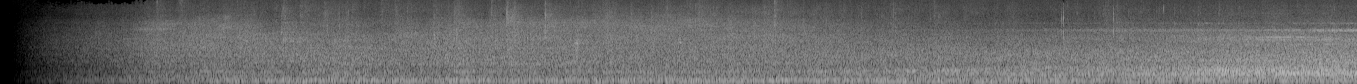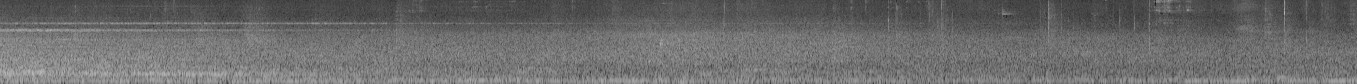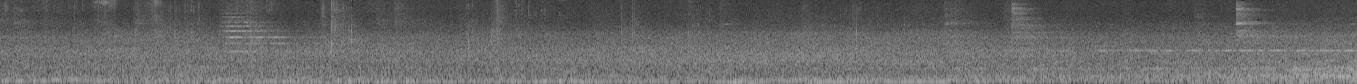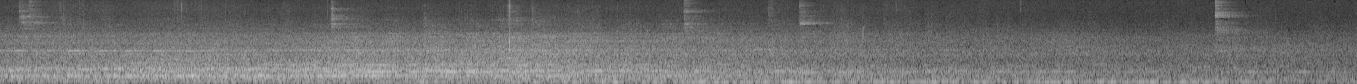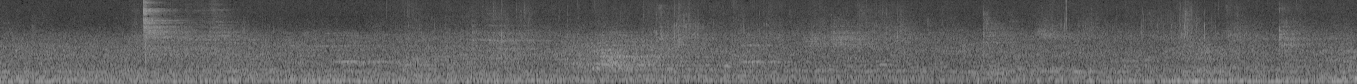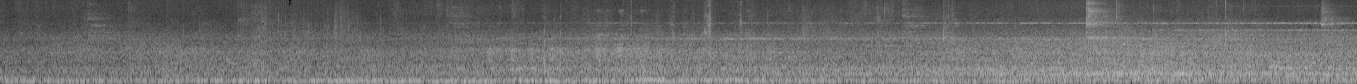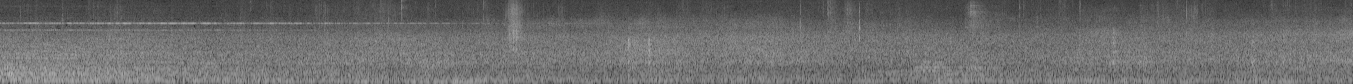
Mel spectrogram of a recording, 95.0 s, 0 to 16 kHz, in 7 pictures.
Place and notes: empty space under the S-Bahn tracks, Aporee workshop
radio aporee sound tracks workshop GPS positioning walk part 5, Alexanderplatz station
Berlin, Germany, 1 February 2010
